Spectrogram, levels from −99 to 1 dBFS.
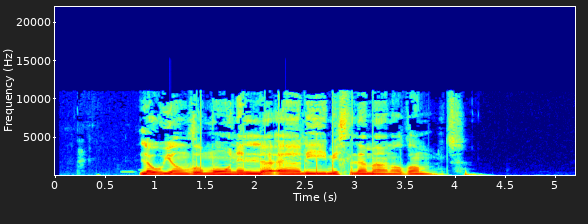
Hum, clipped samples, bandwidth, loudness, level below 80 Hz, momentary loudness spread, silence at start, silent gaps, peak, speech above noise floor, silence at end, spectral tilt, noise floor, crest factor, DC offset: none; under 0.1%; 11.5 kHz; -13 LUFS; -40 dBFS; 10 LU; 0.85 s; none; 0 dBFS; 66 dB; 1.05 s; -7 dB/octave; -77 dBFS; 14 dB; under 0.1%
